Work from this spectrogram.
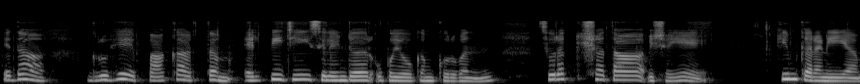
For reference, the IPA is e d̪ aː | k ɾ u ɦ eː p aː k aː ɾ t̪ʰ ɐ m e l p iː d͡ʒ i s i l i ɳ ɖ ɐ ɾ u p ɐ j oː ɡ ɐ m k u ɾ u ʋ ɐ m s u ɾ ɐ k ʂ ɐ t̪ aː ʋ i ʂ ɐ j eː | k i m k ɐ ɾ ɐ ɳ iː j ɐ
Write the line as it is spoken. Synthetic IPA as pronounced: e d̪ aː | ɡ ɾ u ɦ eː p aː k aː ɾ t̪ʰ ɐ m e l p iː d͡ʒ i s i l i ɳ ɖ ɐ ɾ u p ɐ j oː ɡ ɐ m k u ɾ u ʋ ɐ n s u ɾ ɐ k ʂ ɐ t̪ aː ʋ i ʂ ɐ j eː | k i m k ɐ ɾ ɐ ɳ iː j ɐ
